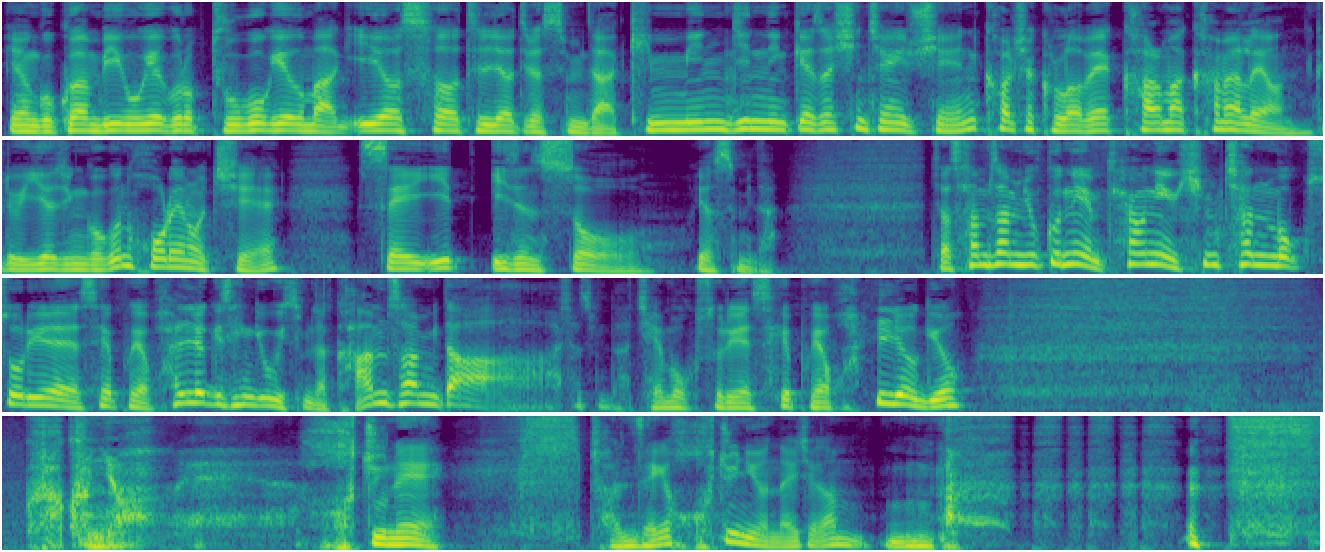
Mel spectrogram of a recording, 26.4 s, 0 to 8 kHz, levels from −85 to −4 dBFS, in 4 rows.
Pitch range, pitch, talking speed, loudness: 120-175 Hz, 145 Hz, 330 characters per minute, -17 LUFS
